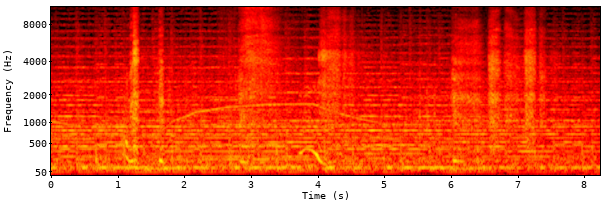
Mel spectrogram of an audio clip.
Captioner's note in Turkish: Ağlıyor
